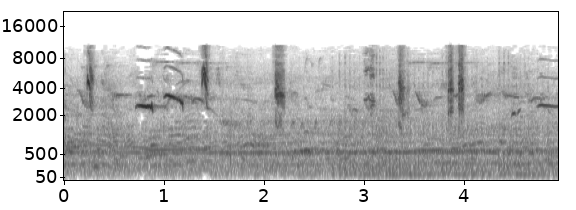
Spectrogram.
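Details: A contest-winning oriental magpie-robin (kacer), West Kalimantan, Indonesia, described as master-tutored, gives short bright chirps and clipped whistled notes in irregular bursts about every half second, then a long low drone.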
